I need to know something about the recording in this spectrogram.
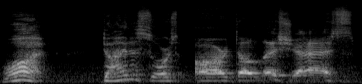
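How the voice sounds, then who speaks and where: A man's voice: sits high, fairly even intonation, very slow, creaky, voice pushed up, heavily acted. Man doing a sly, hungry little goldfish. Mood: smug. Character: cheeky, menacing little goldfish with an appetite. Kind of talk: picture book read-aloud character voice.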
